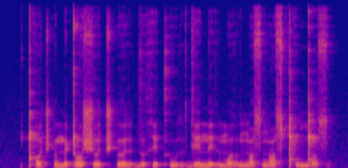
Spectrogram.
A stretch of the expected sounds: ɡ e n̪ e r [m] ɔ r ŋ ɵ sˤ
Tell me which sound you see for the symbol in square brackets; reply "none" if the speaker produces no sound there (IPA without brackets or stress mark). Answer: m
